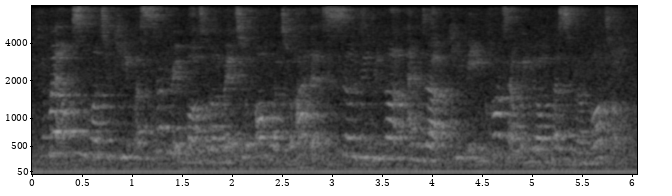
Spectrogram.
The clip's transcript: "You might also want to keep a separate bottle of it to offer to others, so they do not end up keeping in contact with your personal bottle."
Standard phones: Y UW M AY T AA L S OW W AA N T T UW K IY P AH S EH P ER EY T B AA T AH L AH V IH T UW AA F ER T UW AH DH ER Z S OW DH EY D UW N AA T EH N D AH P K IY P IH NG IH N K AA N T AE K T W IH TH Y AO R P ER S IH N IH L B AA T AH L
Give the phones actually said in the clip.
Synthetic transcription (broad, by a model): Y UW M AY T AA L S OW W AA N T T UW K IY P AH S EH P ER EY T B AA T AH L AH W IH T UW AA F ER T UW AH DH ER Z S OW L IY D UW N AA T EH N D AH P K IY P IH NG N K AA N T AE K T W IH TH Y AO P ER S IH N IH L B AA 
